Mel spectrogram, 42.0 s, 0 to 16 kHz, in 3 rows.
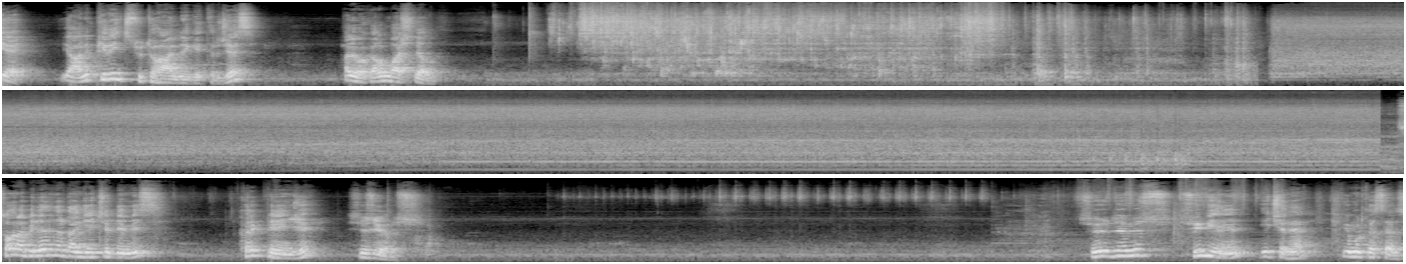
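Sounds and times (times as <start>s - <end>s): rice and water pouring into blender: 5.5s - 10.3s
blender running: 5.8s - 10.4s, 11.3s - 27.8s.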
